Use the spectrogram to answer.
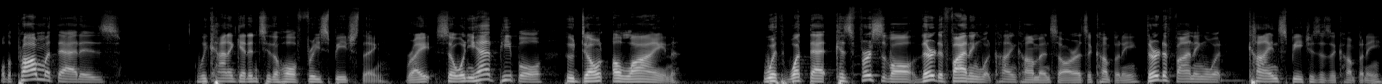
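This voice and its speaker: An unremarkable speaking voice from a man at medium pitch and a fairly quick pace, dry and close with no echo, on a very clean recording with a silent background. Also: lively intonation. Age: 30s. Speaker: former tech company studio lead. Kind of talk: casual chat.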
